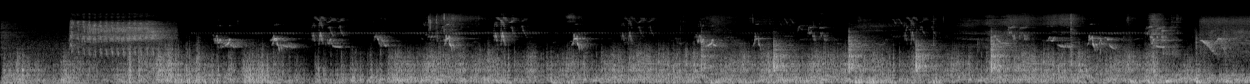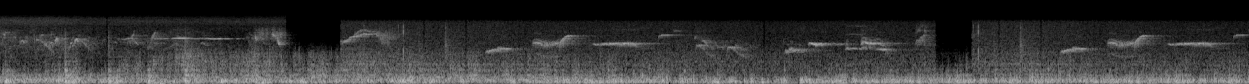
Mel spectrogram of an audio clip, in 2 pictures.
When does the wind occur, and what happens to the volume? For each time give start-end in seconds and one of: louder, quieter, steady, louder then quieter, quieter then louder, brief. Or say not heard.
0.0-24.9 steady.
